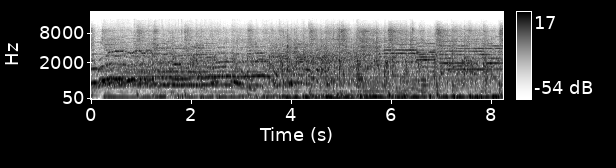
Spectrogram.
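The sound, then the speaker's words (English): Audience members whoop and cheer at a comedy show at the UCB Franklin Theater, with high-pitched rising and falling whoops over a loud, continuous crowd roar. “Okay, a few people wooed, a few very high people just went like that.”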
